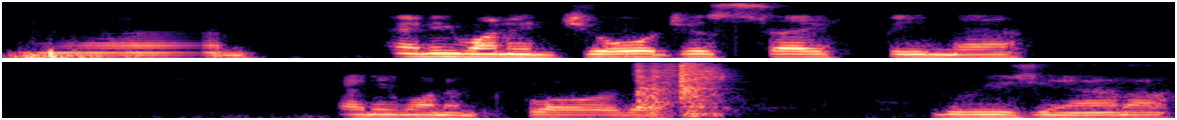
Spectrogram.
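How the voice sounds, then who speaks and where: With an English accent, a man at a medium pitch speaks in a monotone, flat intonation at a moderate pace with long, frequent pauses, in a dry, close sound with no echo. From England. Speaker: YouTuber guest. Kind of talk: casual chat. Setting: livestream.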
